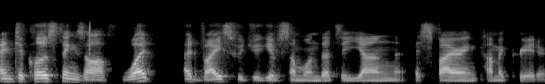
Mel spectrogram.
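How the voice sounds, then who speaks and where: A man talks in a normal speaking voice at a moderate pace. His pitch is fairly low, with ordinary variation. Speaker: podcast interviewer. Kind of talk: casual interview chat.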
